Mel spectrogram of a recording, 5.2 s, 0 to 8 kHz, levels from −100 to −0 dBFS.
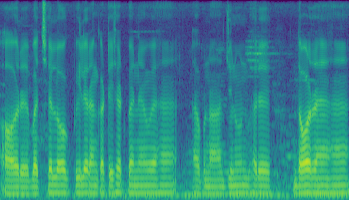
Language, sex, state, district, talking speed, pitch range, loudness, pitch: Hindi, male, Bihar, Gaya, 180 wpm, 105-115 Hz, -20 LUFS, 110 Hz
